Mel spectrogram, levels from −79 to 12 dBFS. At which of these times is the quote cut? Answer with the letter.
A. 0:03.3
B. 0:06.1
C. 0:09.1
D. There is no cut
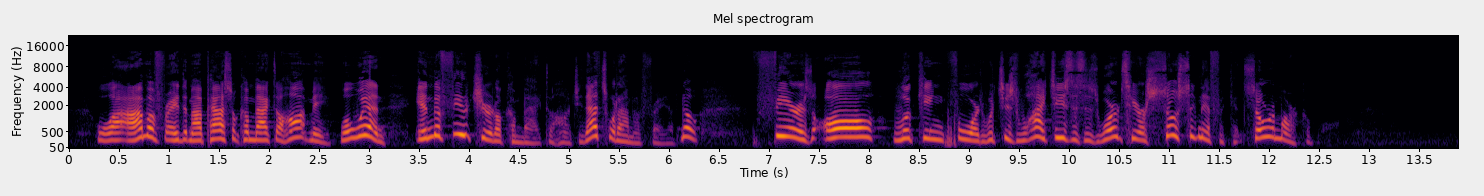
C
